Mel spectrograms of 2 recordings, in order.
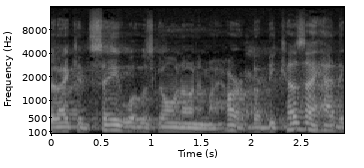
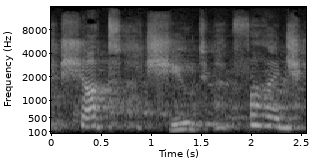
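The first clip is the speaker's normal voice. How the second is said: high mock-polite little oaths; imitating a prim churchgoer's pretend cussing; squeaky minced oaths; 10 semitones higher, much slower than usual. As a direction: pipe up with prim, harmless cuss substitutes. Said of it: "you'll walk around going".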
